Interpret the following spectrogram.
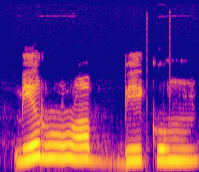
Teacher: lunya masuk ke huruf ro tetapi tanpa dengung hanya masuk saja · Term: idgham bilagunnah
